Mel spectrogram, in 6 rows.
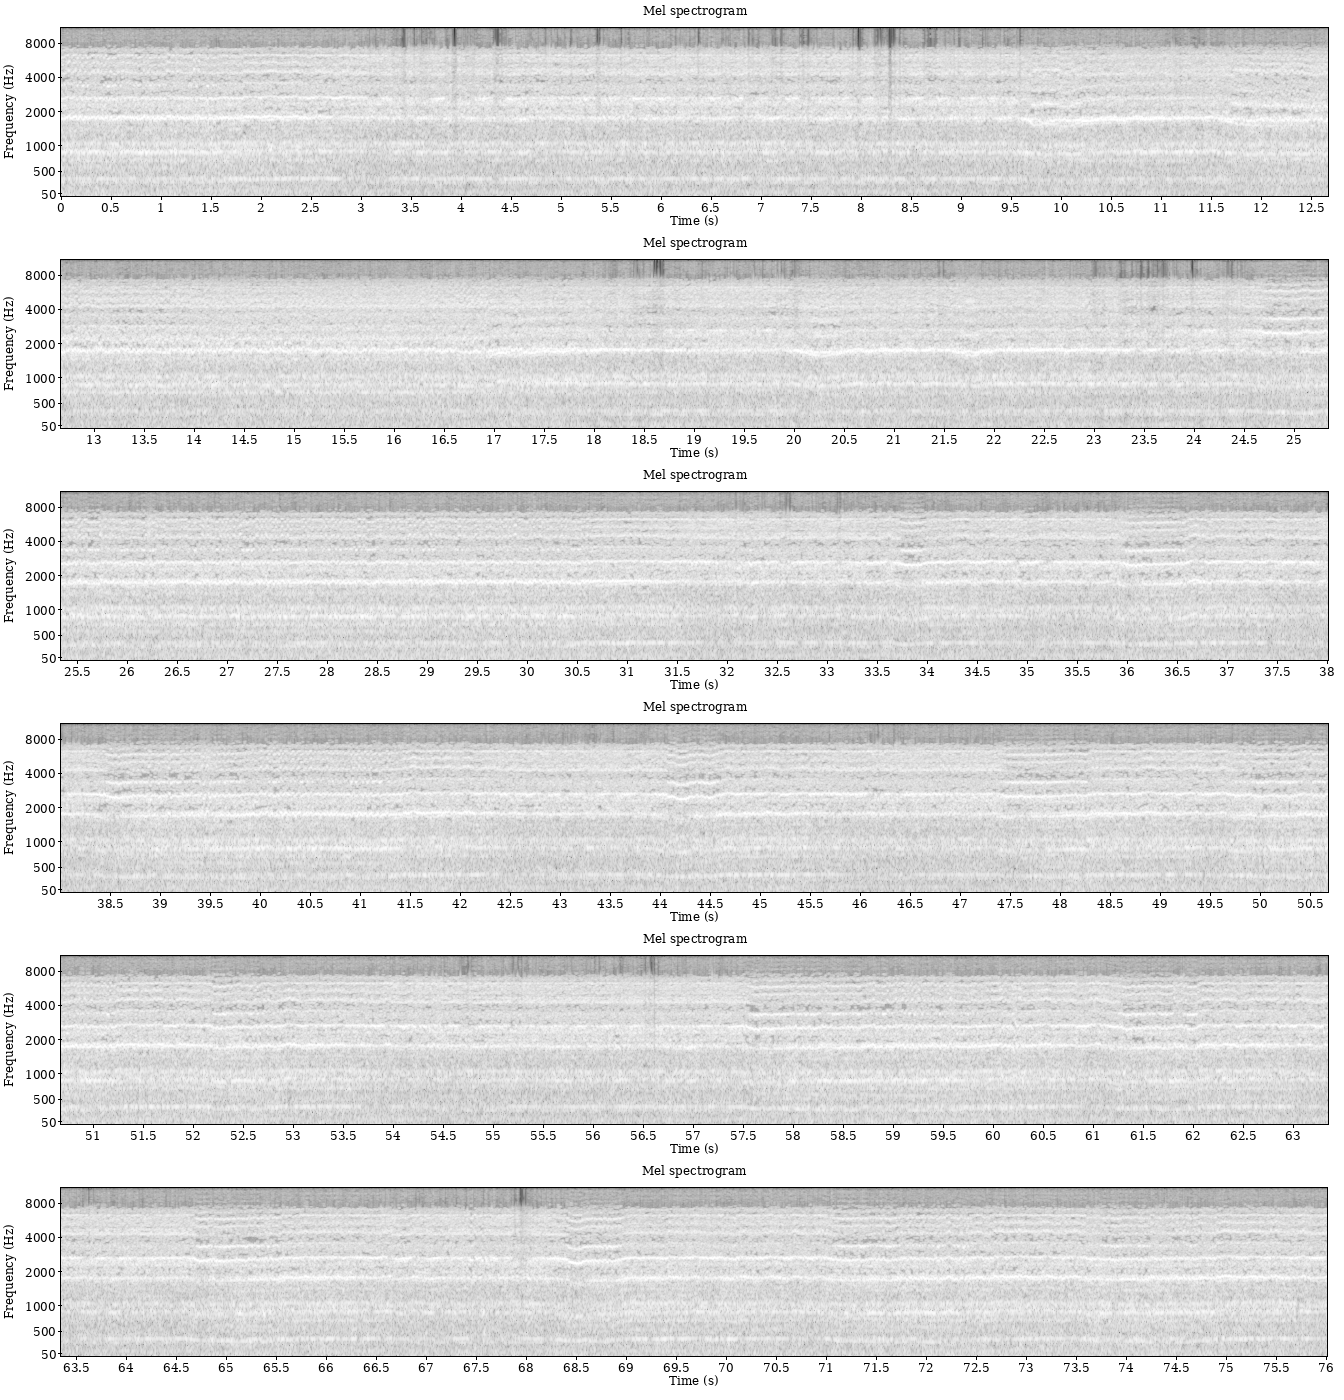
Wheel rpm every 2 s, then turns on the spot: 210, 240, 240, 230, 230, 220, 210, 210, 220, 230, 230, 230, 220, 210, 210, 230, 230, 230, 220, 220, 220, 230, 230, 230, 230, 220, 230, 230, 230, 210, 230, 230, 220, 230, 230, 220, 220, 220.
none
